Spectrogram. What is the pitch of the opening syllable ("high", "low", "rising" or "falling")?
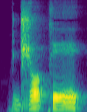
low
